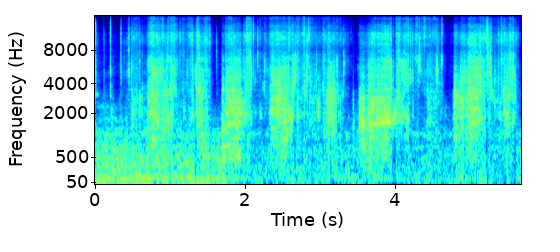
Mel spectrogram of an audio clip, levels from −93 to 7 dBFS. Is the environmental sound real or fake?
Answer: fake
